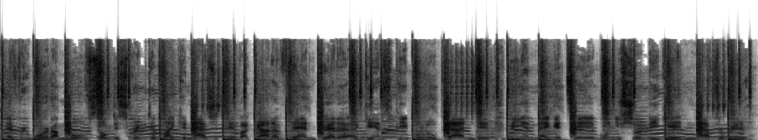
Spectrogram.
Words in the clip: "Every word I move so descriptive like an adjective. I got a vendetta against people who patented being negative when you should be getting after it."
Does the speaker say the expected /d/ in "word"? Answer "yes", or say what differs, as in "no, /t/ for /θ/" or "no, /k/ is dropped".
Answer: yes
